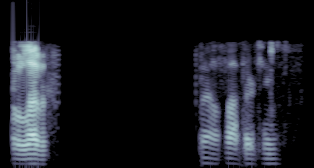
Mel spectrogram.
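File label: Police Southeast District Dispatch; Raleigh; p25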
